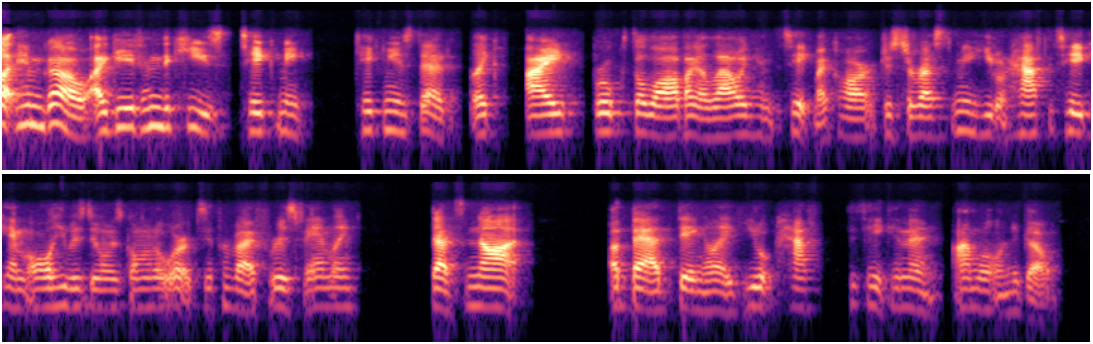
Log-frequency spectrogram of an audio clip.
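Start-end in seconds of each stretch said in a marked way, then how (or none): none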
